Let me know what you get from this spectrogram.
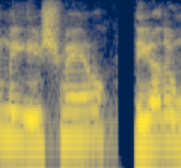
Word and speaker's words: Ishmael: Did I say that right? Ishmael? – Call Me Ishmael.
